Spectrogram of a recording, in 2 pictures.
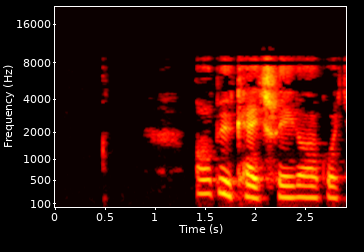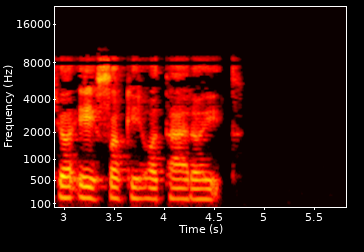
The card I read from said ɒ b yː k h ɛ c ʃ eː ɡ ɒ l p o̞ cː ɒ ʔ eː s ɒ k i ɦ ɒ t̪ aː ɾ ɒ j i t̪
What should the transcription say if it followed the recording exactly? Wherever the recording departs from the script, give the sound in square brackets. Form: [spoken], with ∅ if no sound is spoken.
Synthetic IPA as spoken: ɒ b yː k h ɛ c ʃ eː ɡ ɒ l [k] o̞ cː ɒ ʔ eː s ɒ k i ɦ ɒ t̪ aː ɾ ɒ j i t̪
